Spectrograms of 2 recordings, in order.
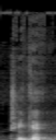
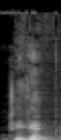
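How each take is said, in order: No difference in how they are said.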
